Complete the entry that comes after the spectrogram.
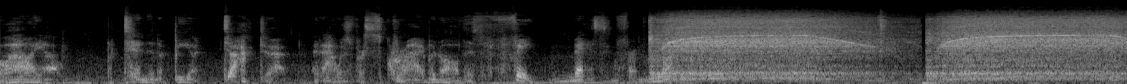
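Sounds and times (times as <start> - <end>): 
speech: 1.3 - 7.2
blender running while making a smoothie: 6.5 - 11.2.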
